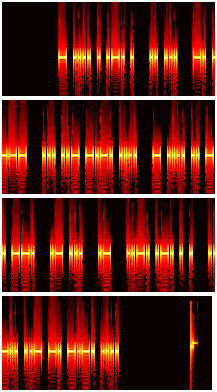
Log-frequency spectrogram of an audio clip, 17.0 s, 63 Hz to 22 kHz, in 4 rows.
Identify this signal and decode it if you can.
Morse code, heard as a keyed tone, about 25 wpm, 700 Hz. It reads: THERE IS NO SUCH THING AS A FREE LUNCH
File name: Sets of 9 Words - 25wpm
